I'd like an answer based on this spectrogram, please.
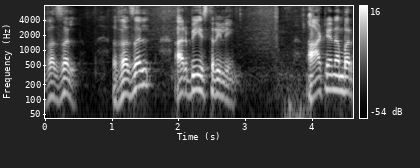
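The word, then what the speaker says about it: ग़ज़ल: 7वें number पे लफ्ज़ है, उसको गज़ल बोलते हैं। गज़ल नहीं, उसको बोलें गज़ल।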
